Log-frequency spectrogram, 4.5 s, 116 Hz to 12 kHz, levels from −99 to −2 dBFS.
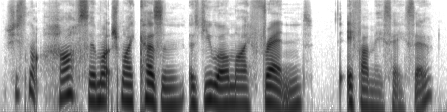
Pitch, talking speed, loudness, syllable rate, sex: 170 Hz, 215 wpm, -19 LUFS, 4.9 syllables/s, female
